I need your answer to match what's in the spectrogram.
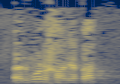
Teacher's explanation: المنخنقة هذه نون ساكنة قبل الخاء وهي من أحرف الحلق فتظهر ينطق بها، وهذا الإظهار لا يقصد به القلقلة.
